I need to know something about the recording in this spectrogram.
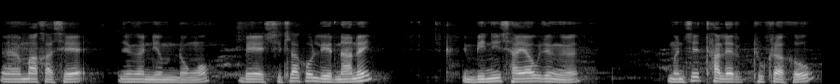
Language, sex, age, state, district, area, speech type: Bodo, male, 60+, Assam, Kokrajhar, rural, spontaneous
